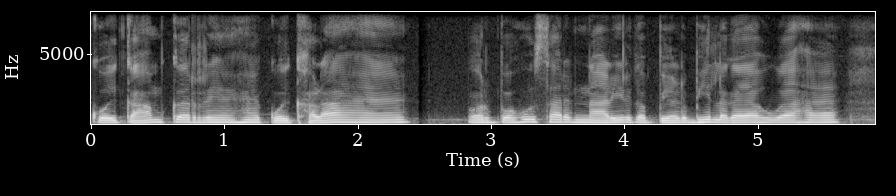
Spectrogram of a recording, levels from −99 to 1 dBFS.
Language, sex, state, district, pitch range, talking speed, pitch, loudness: Hindi, male, Jharkhand, Palamu, 155-165 Hz, 185 wpm, 160 Hz, -13 LUFS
